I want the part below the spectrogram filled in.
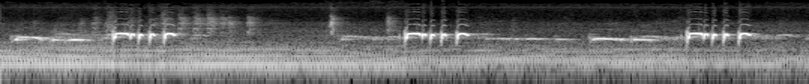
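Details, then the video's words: Zebra dove, local perkutut type, repeats its song about every two and a half seconds: a long soft coo, then a burst of four or five fast clipped notes, then another sustained coo, over a low background drone. "Suara Burung - Perkutut Lokal"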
